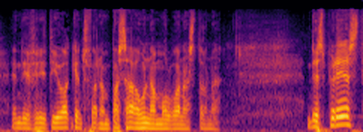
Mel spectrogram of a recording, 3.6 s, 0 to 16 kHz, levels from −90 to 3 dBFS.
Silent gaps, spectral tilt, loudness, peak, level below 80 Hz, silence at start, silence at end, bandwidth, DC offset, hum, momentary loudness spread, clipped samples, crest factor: none; -5 dB/octave; -16 LUFS; 0 dBFS; -32 dBFS; 0 s; 0 s; 12.5 kHz; under 0.1%; none; 22 LU; under 0.1%; 16 dB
